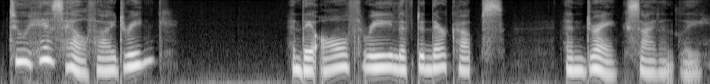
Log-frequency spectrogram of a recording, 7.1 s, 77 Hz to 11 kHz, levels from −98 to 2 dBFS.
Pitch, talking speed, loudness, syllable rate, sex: 200 Hz, 125 wpm, -16 LUFS, 3.5 syllables/s, female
